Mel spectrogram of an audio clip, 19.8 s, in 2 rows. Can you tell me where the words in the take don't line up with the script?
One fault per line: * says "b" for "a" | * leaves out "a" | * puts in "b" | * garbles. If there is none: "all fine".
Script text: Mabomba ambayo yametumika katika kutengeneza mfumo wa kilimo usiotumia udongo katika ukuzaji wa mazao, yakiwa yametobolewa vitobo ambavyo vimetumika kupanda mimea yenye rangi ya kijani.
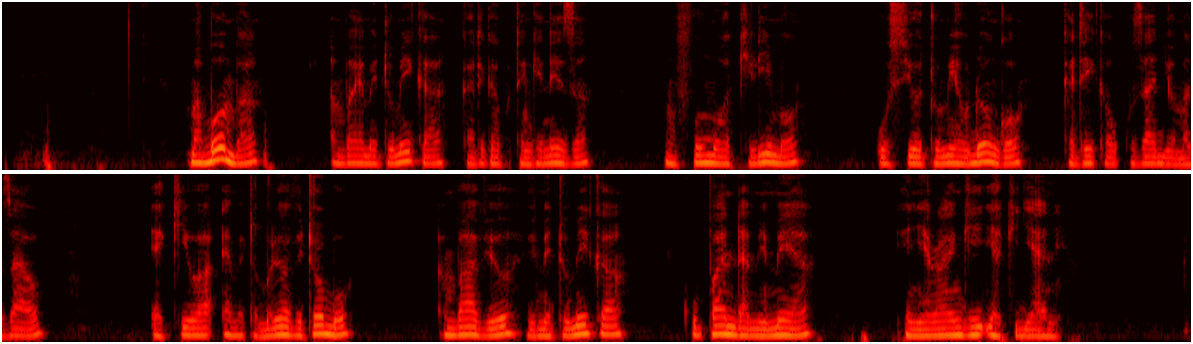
all fine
